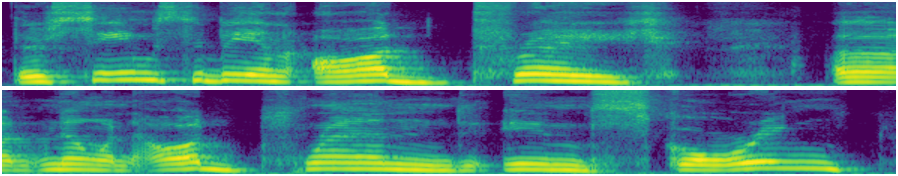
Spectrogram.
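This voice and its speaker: Slow and warm-toned with a high voice, a comedy expert in his thirties guests on a podcast for a casual chat. He tends to ramble, repeating words as he sorts out his ideas.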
